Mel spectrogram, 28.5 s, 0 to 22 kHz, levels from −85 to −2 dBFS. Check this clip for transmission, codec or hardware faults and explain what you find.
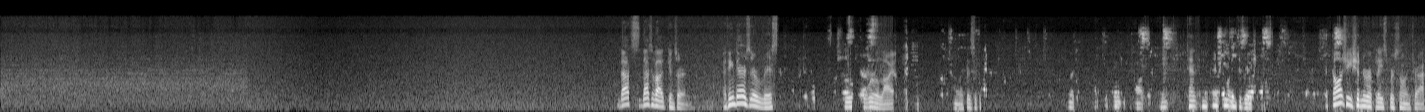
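Two echo-path faults affect the speech: the far end's voice leaks through in several stretches, and the talker is suppressed during double talk.

Other side's voice leaking through, from 0.0 to 4.95 s, 16.07 to 20.59 s, 21.50 to 21.57 s, and 22.8 s to the end. The echo canceller likely failed to fully remove the loudspeaker signal from the microphone pickup. The first stretch is faint, about 30 dB below the talker, and the brief blip near 21.5 s is about 20 dB down. From 16.07 s and again from 22.8 s the second voice sits only about 5 dB under the talker.

Speech suppressed in double talk, between 15.51 and 25.25 s and again from 26.47 to 26.67 s. With both parties talking at once, the canceller likely could not separate the near talker from the echo and turned everything down. In the longer span the talker's level drops by as much as about 30 dB, for about five seconds in total, and overlaps the strongest leakage. 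The short later dip is shallower, about 10 dB.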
